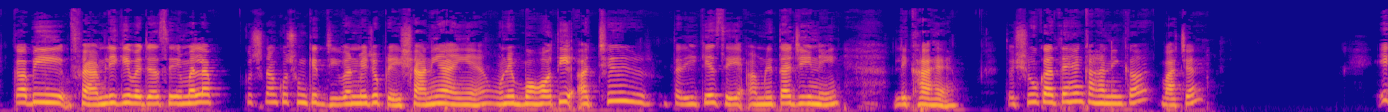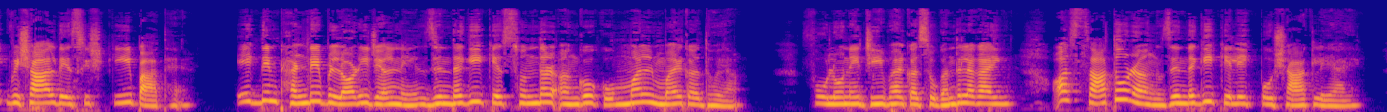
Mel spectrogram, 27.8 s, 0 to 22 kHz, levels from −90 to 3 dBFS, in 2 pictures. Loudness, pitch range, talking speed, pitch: -18 LUFS, 200-245 Hz, 155 wpm, 220 Hz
